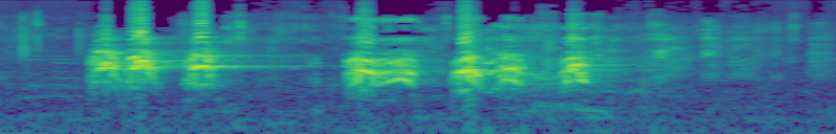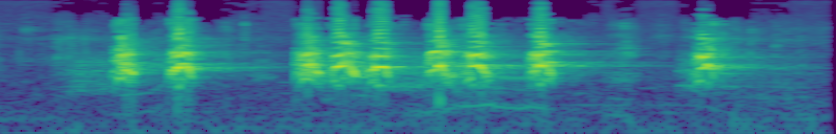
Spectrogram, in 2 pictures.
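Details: A pug barks while meeting a new dog friend, giving sharp high yapping barks in quick bursts of two to four, with short pauses between groups and faint voices in the background.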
